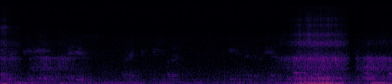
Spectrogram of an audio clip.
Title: Dog snoring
